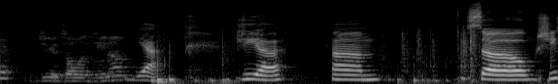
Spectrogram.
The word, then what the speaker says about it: Gia: Gia.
